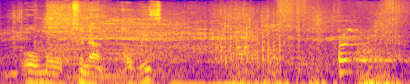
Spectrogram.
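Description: A large beast crunches and gulps down a wooden barrel.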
